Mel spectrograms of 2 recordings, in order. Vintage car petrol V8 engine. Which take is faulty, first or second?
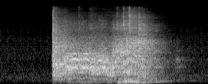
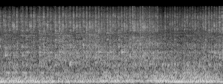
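first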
